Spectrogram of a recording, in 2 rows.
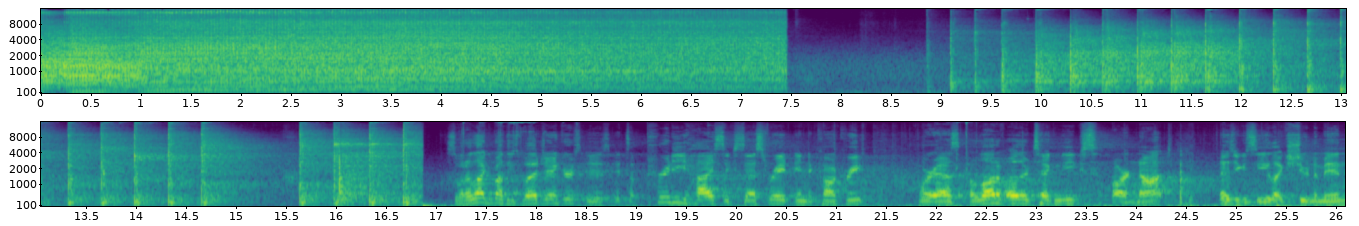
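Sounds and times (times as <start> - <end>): rotary hammer drilling concrete: 0.0 - 7.5
hammer striking anchor: 8.8 - 16.9.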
